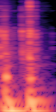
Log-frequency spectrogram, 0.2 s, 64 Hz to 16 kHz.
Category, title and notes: Sound effects > Objects / House appliances
FUJITSU Computers Keyboard - T key Press Mono
Keyboard, Close-up, individual-key, key-press, Zoom-H2N, Zoom-Brand, H2N, Key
